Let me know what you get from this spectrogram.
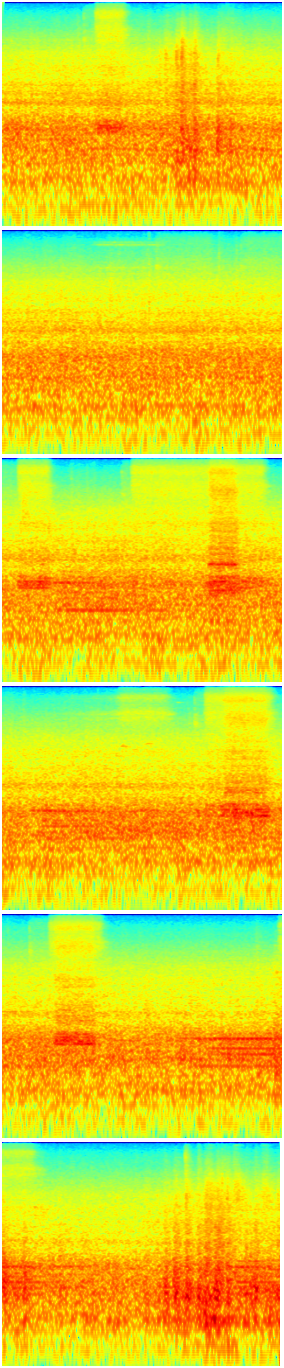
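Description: Interior ride noise of a moving NJ Transit Multilevel II passenger coach: a steady rumble of wheels on rail, with short squeals and clicks every few seconds, growing louder near the end.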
